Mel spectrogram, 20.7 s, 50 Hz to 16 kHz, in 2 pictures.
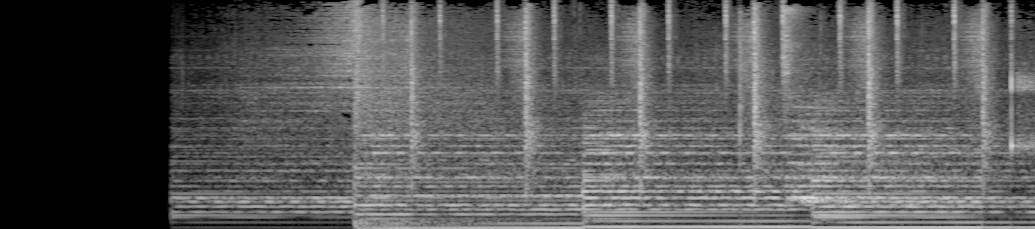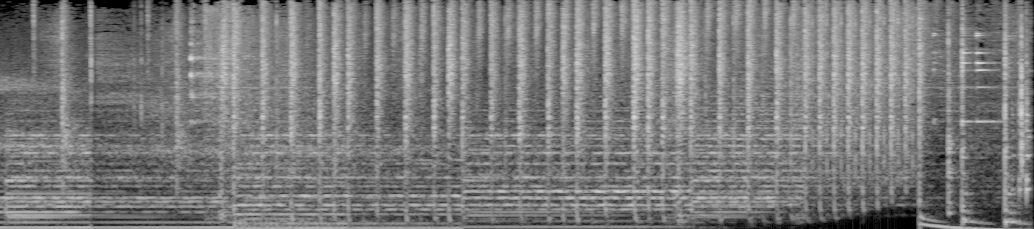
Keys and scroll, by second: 10.4 5, 18.7 ctrl+s.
